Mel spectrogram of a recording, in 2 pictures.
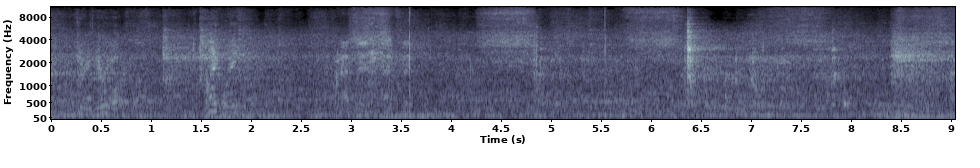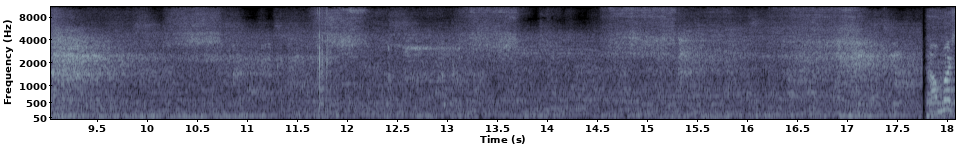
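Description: A weightlifter's forceful hissing breaths, repeated in rough time with the reps of a heavy barbell decline bench press set, with a sharp click about six seconds in and another near twelve seconds.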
